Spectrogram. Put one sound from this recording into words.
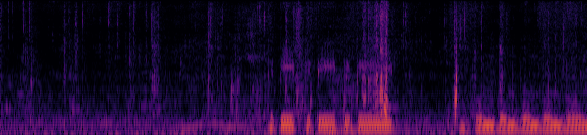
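A small plastic toy digger scrapes and scoops through loose dirt close by.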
